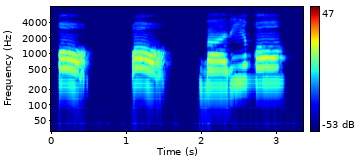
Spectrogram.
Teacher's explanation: A heavy AW sound at the end.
